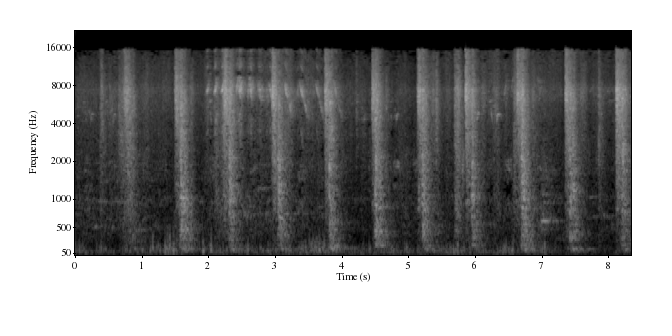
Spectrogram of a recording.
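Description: Steel hoe blade scraping across a concrete floor as it is dragged through a semi-dry sand-and-cement subfloor mortar mix, about ten strokes, one every three-quarters of a second.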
